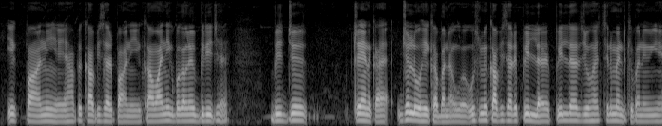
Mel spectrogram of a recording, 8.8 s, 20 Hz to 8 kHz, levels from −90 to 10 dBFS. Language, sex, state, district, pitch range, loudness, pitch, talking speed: Hindi, male, Bihar, Saran, 140-155 Hz, -25 LUFS, 145 Hz, 260 wpm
